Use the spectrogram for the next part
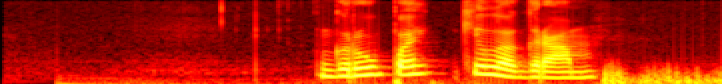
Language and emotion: Russian, neutral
